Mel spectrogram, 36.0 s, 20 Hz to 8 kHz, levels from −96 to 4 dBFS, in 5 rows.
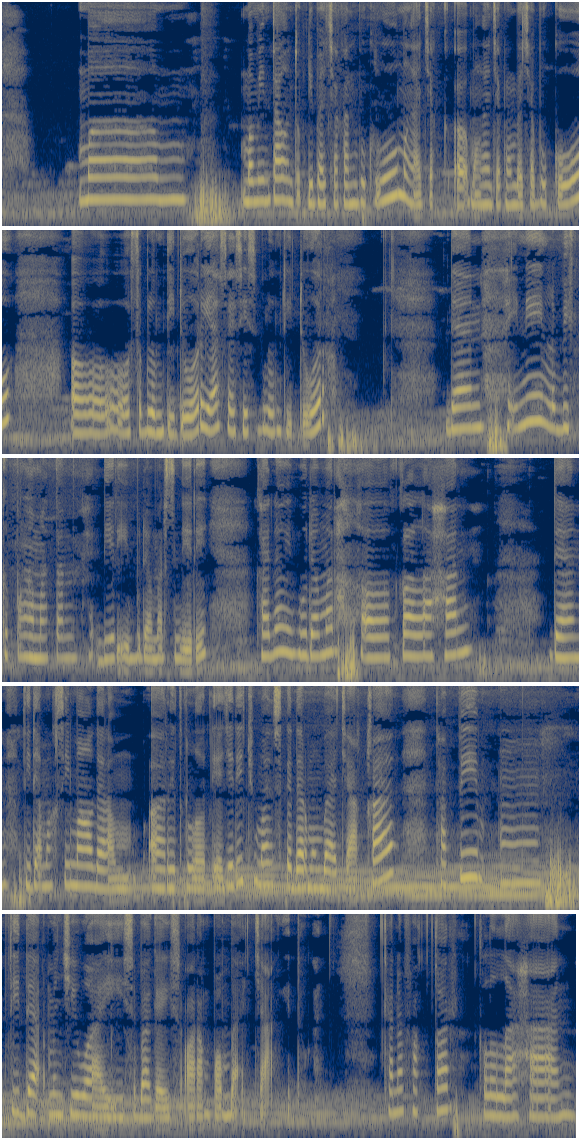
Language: Indonesian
